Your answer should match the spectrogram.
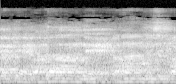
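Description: A male voice chanting mantras with long, held notes at a fairly even pitch.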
